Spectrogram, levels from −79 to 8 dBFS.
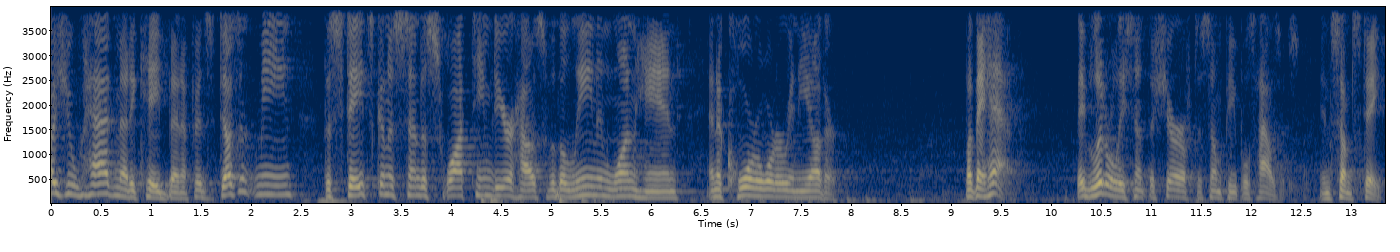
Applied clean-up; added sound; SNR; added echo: none; none; none; none.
